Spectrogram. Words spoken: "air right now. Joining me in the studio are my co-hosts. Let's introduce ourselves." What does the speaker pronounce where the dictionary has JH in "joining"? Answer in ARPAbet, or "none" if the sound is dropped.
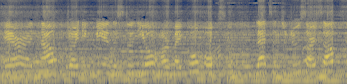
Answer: JH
